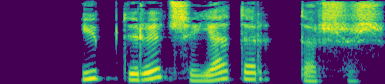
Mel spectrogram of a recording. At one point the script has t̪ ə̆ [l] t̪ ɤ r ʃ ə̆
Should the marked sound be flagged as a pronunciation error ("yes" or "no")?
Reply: yes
